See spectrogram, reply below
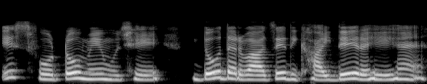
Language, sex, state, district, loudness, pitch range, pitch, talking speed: Hindi, female, Madhya Pradesh, Katni, -14 LUFS, 225-270 Hz, 245 Hz, 140 wpm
